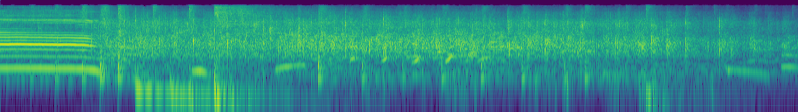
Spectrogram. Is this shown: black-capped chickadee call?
no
